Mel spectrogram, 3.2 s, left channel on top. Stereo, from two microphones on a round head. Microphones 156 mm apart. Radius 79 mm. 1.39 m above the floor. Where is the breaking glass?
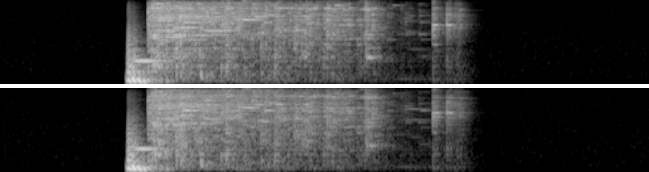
10° left (ahead or behind), 0.6 m.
